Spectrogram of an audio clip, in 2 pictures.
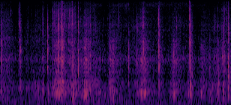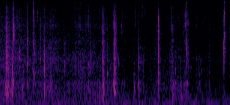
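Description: Lotte shrimp/squid crackers being chewed with the mouth closed: a run of irregular crisp crunches and crackles, thinning out toward the end.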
